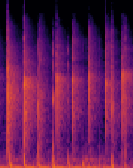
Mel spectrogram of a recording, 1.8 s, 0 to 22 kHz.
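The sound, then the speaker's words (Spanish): A short burst of hand clapping as applause on Radio Bronca 104.5: about eight sharp, crisp claps in a quick, fairly steady rhythm, moderately loud, with no talking. “Un aplauso, por favor.”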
